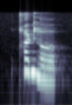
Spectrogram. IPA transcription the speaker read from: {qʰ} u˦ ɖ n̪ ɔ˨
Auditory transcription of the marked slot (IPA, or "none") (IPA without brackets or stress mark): qʰ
